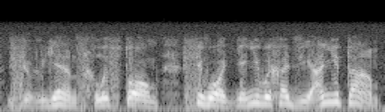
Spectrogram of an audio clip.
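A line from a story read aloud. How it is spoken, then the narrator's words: Hoarse wheeze. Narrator (Russian): хрипел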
